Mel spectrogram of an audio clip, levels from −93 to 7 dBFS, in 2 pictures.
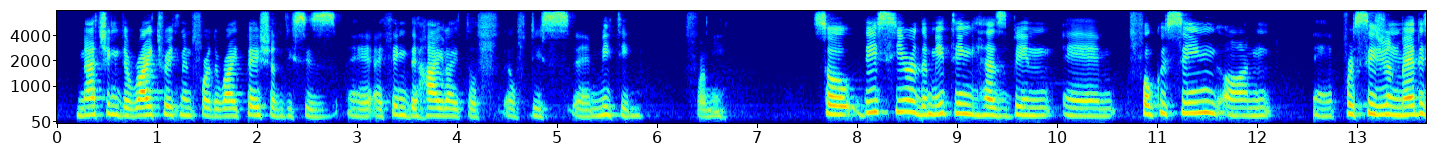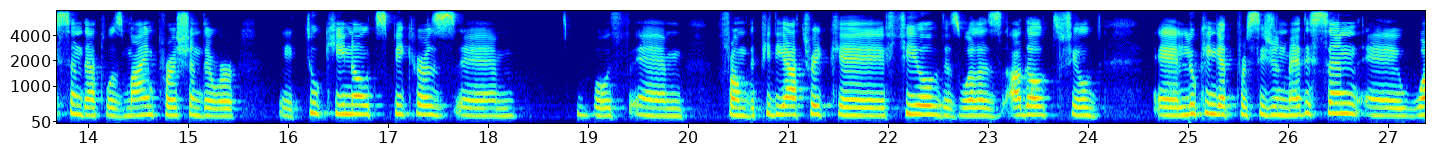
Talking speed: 140 wpm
